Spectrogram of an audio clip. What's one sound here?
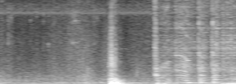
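A car door slams shut.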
